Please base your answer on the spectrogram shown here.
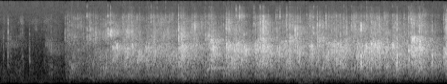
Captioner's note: audience applauding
